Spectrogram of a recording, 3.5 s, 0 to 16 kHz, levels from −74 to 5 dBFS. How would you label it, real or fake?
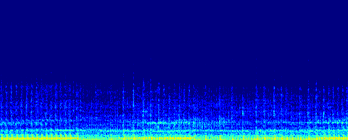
fake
